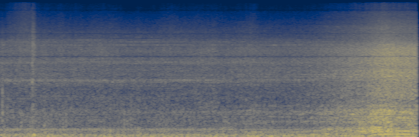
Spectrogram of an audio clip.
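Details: GMC Sierra that had a misfire, running with all readings zero: engine revs up smoothly with no stumble or skipped beats, an even rising roar; running clean on all cylinders.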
